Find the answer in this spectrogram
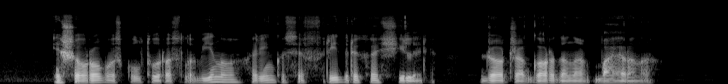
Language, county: Lithuanian, Vilnius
